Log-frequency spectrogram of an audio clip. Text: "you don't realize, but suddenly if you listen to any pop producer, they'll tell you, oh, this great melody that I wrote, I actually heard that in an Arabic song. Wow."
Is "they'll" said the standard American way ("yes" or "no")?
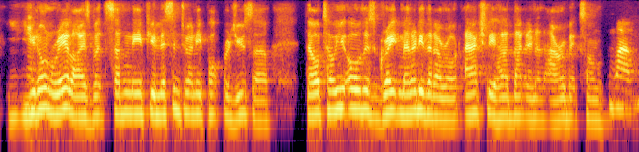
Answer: yes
